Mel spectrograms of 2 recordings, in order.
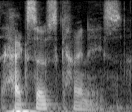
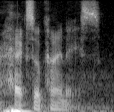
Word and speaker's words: hexokinase: to talk about is hexose kinase or hexokinase either spelling and pronunciation is correct what's important about hexa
